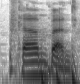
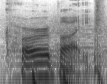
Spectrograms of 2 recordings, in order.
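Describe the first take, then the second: First: The word is said in a local market form. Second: The word is said in its standard form. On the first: This is how market sellers in the West say it. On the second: This is the chemical's proper name.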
